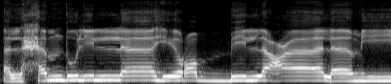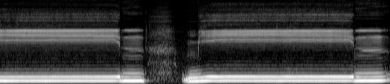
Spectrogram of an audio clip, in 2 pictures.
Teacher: মিন বলার সময় শুরুতে মিম, শেষে নুন, দুইটাই নাক, মাঝখানে মাদ্দের মধ্যে নাক নাই · তেলাওয়াত নাকি হবে না। অনেকে আইনের মধ্যে নাক নিয়ে আসে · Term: গুন্না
